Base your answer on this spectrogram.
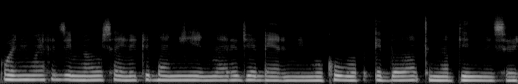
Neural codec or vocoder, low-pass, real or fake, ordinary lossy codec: codec, 24 kHz, 0.9 kbps, WavTokenizer, medium music audio release; none; fake; none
